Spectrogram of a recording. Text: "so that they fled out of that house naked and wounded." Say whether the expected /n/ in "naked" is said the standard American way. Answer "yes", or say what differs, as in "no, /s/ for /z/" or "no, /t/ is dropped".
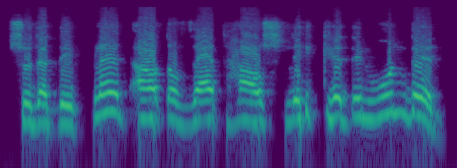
no, /l/ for /n/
